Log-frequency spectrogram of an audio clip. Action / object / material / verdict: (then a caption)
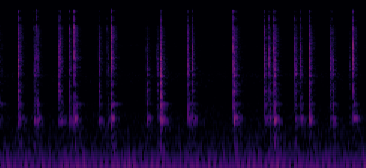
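tap / thin aluminum drink can tapped with fingernails / aluminum / none. Long nails tap and scratch the printed side of a tall AriZona aluminum drink can made of thin metal. About sixteen quick, bright, dry clicks land at an uneven pace and die away almost instantly. A faint low hum runs steadily underneath.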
